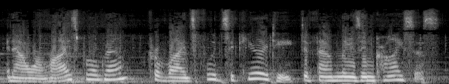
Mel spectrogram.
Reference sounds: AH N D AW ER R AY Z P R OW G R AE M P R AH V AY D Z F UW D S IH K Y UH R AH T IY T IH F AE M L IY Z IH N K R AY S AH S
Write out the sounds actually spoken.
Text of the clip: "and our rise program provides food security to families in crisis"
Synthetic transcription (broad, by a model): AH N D AW ER R AY Z P R OW G R AE M P R AH V AY D Z F UW D S IH K Y UH R AH T IY T IH F AE M L IY Z IH N K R AY S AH S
